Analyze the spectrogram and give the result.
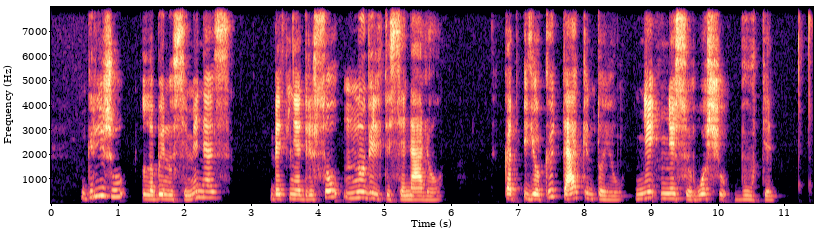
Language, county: Lithuanian, Vilnius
